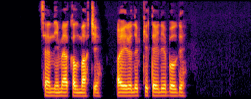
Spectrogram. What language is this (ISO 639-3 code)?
uig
